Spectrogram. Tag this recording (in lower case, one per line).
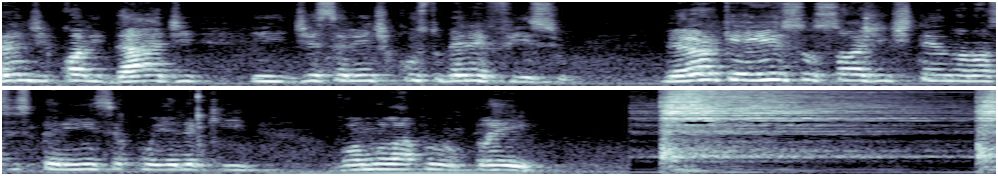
music
speech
